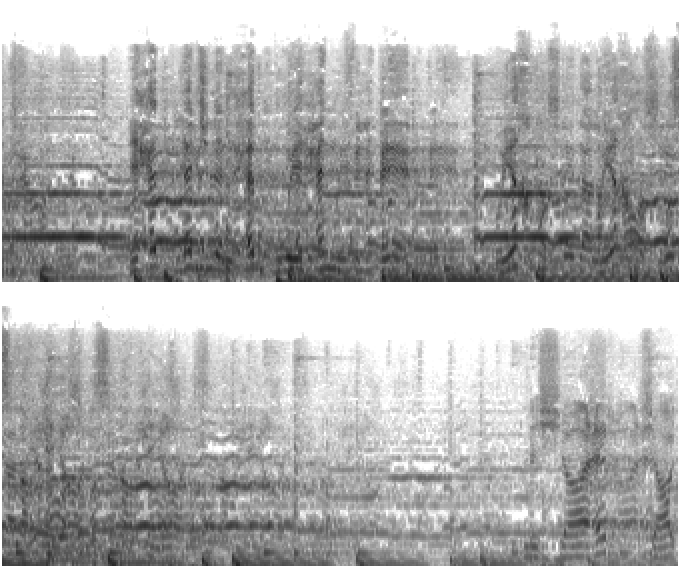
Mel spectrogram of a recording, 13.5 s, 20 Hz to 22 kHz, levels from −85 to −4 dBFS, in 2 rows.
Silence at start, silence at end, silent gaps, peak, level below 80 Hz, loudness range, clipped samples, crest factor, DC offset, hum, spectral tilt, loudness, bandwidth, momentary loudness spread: 0 s; 0 s; none; -2 dBFS; -30 dBFS; 12 LU; under 0.1%; 20 dB; under 0.1%; none; -4.5 dB/octave; -21 LUFS; 14 kHz; 17 LU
